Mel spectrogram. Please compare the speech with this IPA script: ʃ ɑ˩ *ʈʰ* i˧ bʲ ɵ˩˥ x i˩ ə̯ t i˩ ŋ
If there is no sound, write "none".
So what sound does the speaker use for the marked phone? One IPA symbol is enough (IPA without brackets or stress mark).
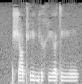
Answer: ʈʰ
